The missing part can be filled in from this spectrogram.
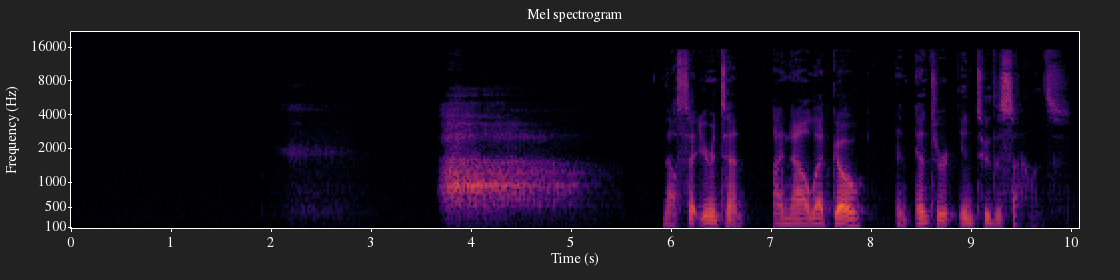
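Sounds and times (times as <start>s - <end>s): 
deep cleansing breath in and out: 2.0s - 5.5s
speech: 5.9s - 10.0s.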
